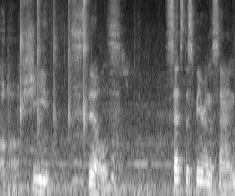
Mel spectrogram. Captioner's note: laughs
